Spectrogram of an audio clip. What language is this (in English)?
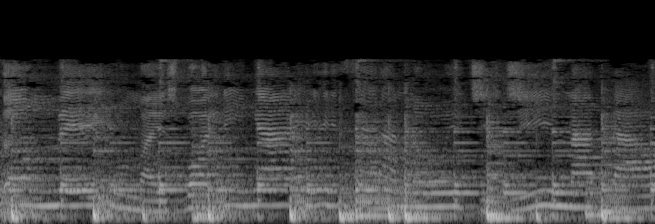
Portuguese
